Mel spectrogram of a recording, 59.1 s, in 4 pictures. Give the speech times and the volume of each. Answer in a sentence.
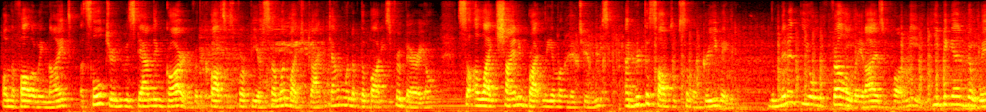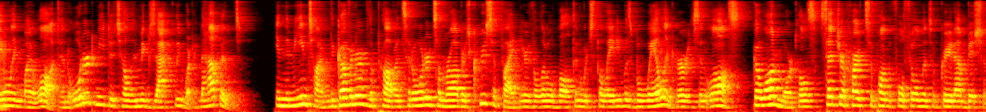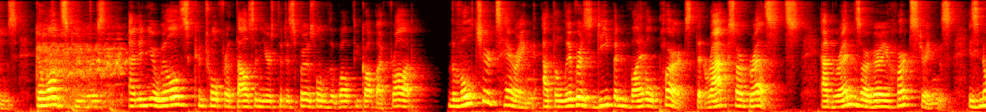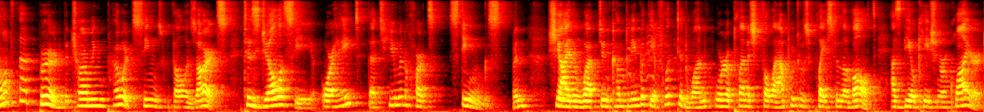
You can hear the speech from 0.0 to 59.1 s, at a steady volume.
